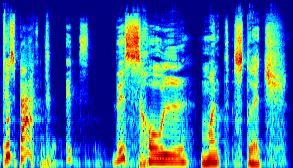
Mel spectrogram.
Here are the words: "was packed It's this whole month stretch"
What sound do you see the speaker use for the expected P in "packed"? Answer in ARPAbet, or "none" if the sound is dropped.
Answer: B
